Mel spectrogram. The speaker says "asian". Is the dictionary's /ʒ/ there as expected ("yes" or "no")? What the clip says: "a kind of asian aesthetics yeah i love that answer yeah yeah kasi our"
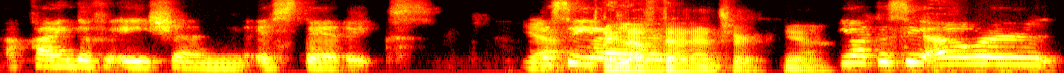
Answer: no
